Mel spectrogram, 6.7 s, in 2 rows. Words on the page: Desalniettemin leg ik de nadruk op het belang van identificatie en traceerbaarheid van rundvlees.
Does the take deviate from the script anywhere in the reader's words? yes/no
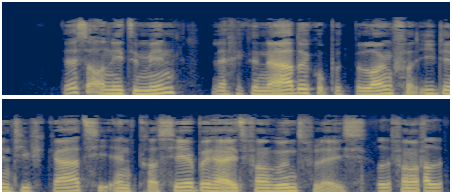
yes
